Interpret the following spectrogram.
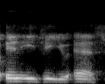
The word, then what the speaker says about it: negus: he goes back to I think like so n-e-g-u-s meaning it's pronounced negus um which means an Ethiopian or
